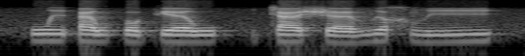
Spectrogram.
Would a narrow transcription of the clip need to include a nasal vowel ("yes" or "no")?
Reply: no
